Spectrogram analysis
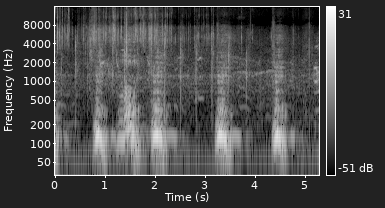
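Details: Lions roaring: deep, low grunting roars in a steady series, about five heavy bursts spaced roughly a second apart, with faint background noise.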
